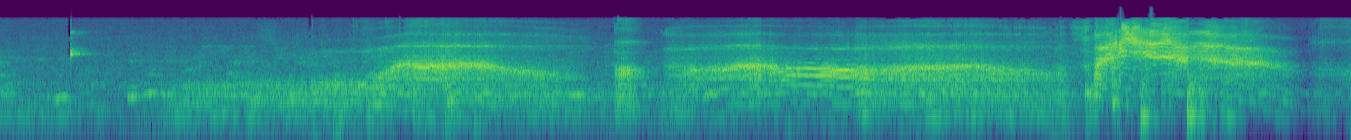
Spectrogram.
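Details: Cats fighting over a car: long, wavering, drawn-out yowls rising and falling in pitch, with brief gaps and a sharp hiss-like burst near the end.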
